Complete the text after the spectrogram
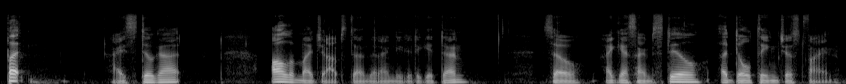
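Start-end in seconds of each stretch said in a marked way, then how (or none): none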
